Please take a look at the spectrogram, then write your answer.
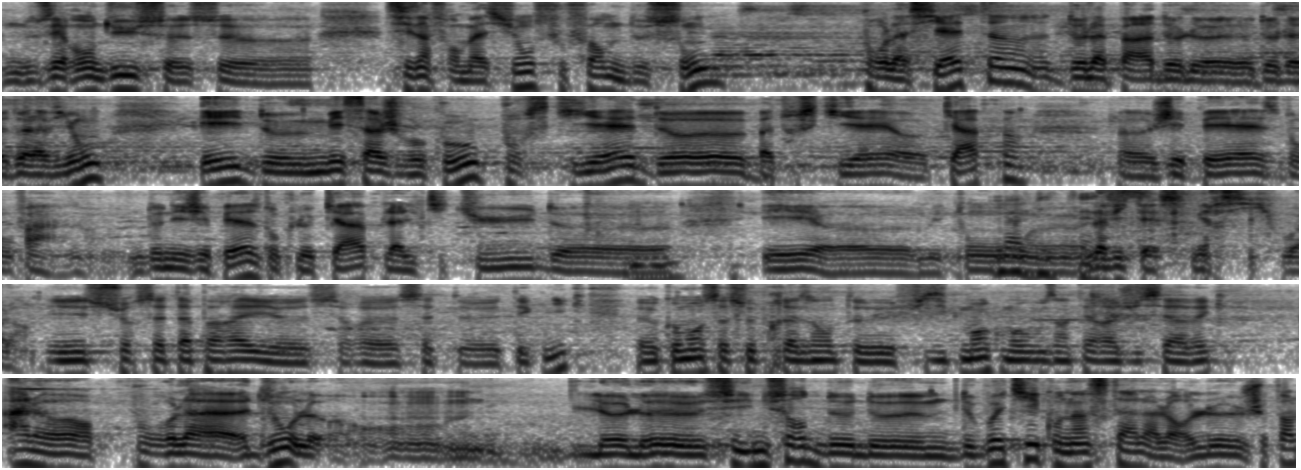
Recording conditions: live audience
